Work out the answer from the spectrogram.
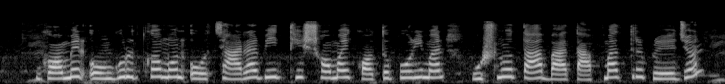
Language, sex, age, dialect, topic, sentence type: Bengali, female, <18, Northern/Varendri, agriculture, question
